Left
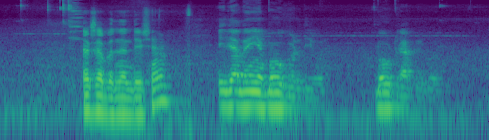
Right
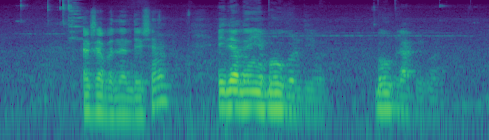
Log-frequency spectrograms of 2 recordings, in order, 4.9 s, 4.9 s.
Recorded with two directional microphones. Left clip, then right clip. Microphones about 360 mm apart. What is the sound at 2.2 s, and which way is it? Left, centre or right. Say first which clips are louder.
Speech: right 6 dB; centre.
